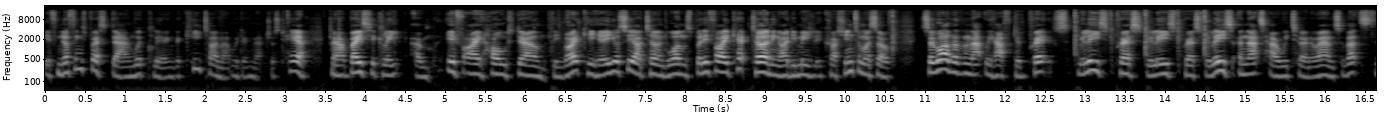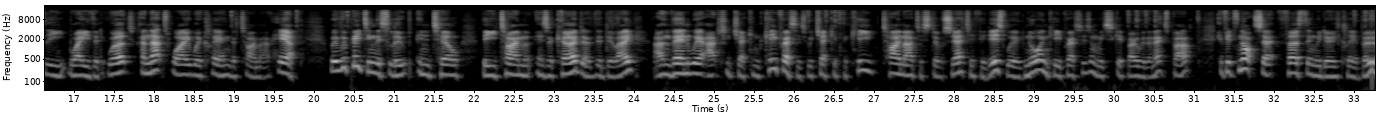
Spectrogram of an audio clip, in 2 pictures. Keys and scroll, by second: 3.7-4.2 typing, 7.1-8.1 typing, 10.3-10.9 typing, 12.8 typing, 13.3 Right, 14.2 Right, 14.7-15.5 typing.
